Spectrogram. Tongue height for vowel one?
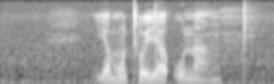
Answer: low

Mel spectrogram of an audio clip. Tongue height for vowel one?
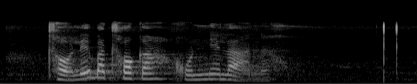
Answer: mid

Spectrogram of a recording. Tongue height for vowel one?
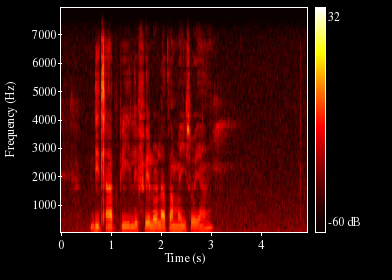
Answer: high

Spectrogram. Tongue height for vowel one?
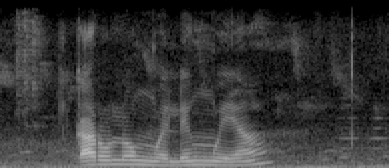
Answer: low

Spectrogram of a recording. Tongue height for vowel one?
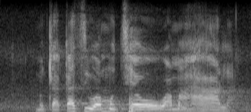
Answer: high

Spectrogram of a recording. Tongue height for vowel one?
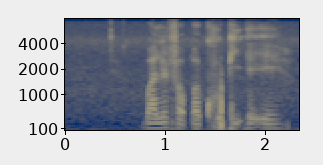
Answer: low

